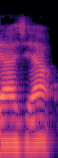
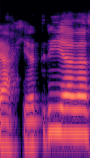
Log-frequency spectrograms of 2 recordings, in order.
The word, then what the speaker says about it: Hagia: norte del sitio de Hagia o de Hagia Tríada, se pronuncia de las dos maneras, un antiguo asentamiento minoico grande y rico en el centro sur de Creta.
